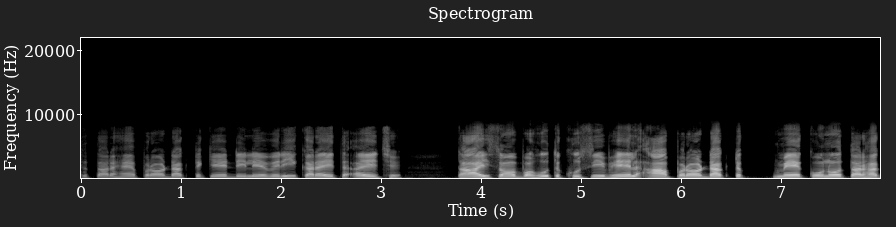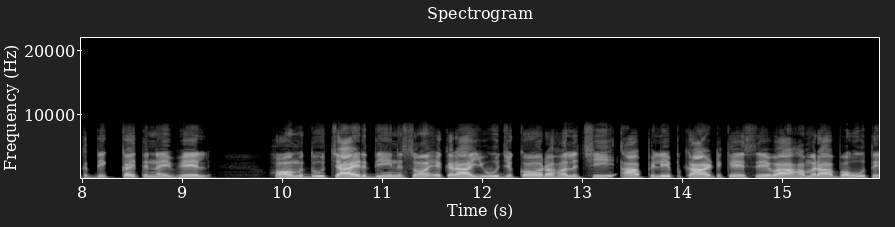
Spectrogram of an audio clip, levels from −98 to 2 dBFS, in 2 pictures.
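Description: From 0.14 s to 5.42 s the speech and its background grow louder together, climbing by about 16 dB over those five seconds. This is automatic gain rising: the gain control judged the input too quiet and steadily raised its level.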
